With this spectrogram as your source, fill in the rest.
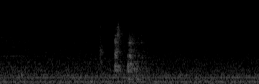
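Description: A heavy door clunks open.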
